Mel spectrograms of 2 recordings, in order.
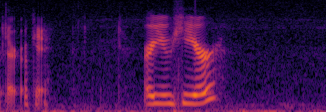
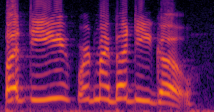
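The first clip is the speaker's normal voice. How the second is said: calling out loudly for buddy; loud, higher calling out; yelling across the room; 6 semitones higher, 4 dB louder than usual. Real, not acted. Calling for missing teammate.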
